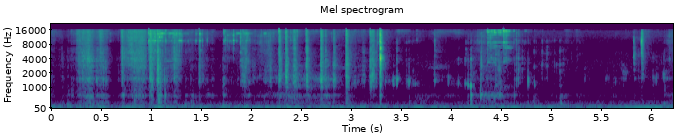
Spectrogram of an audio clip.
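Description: Steady low rumble inside a car cabin, with scattered soft rustles and clicks and one sharp click a little past halfway.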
